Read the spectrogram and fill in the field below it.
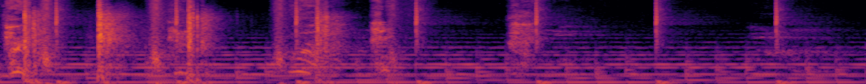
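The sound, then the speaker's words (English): A rapid series of dull, heavy thuds of fists punching a wall, about eight impacts in a slightly uneven rhythm over a steady tonal hum in the background. “I just stop wasting my punches on you. Thank you. And go for the wall!”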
